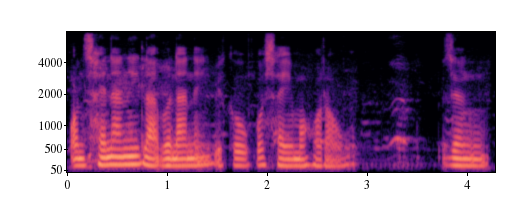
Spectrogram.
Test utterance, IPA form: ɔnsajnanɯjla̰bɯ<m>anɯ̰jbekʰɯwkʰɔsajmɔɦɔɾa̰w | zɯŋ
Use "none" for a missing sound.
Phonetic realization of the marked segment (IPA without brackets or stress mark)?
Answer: n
